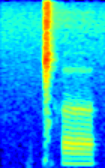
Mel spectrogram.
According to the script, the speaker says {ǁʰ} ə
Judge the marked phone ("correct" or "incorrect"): correct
